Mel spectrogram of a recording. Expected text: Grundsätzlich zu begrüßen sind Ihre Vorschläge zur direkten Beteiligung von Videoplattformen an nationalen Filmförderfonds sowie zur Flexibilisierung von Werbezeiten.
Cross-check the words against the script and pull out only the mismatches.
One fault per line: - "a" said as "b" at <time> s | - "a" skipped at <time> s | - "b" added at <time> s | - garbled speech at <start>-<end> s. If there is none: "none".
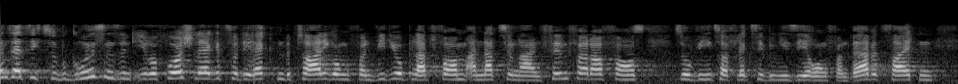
none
